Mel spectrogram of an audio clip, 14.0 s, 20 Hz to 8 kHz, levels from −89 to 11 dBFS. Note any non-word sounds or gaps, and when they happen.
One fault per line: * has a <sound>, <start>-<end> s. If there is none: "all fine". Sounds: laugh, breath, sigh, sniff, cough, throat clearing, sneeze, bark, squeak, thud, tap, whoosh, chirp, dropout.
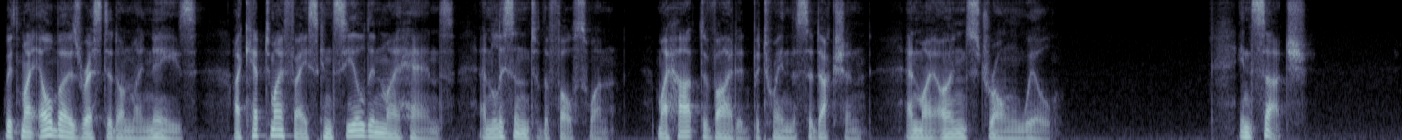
all fine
